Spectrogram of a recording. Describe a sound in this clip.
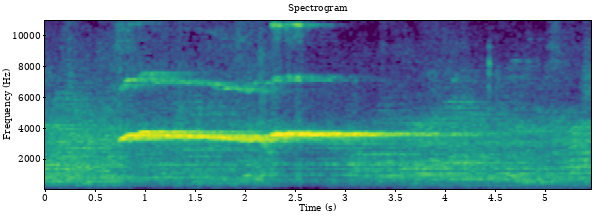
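Children and spectators chatter in a large echoing hall.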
